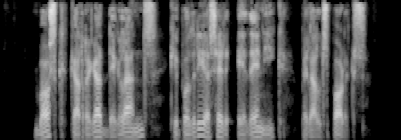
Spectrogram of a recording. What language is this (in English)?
Catalan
